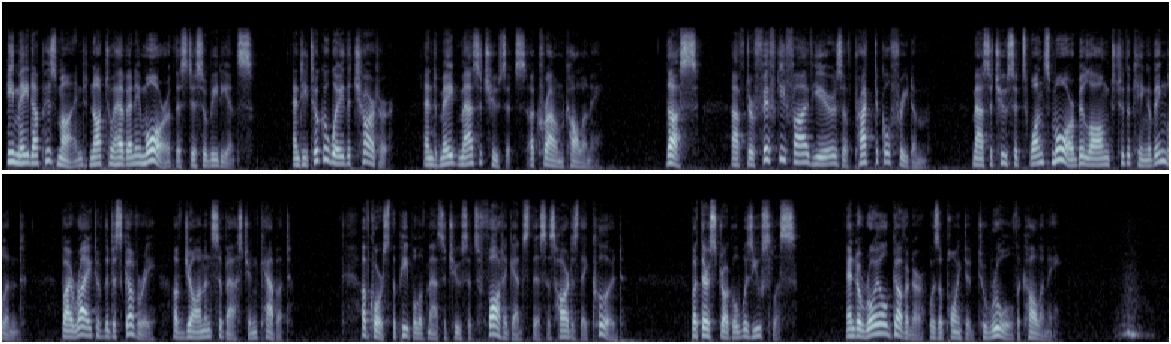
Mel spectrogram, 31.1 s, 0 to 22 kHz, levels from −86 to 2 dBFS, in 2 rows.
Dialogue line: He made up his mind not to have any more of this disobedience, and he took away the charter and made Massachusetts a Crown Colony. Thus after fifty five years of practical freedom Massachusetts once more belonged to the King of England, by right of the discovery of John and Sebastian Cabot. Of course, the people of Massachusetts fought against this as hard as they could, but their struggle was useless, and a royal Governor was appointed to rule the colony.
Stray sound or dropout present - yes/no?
yes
